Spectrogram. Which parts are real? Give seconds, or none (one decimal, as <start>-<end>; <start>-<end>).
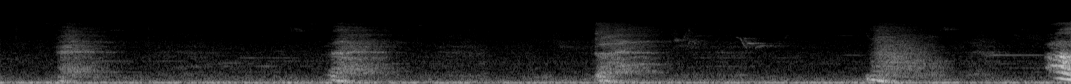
0.0-4.8; 6.8-9.0; 10.0-10.7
